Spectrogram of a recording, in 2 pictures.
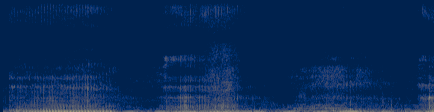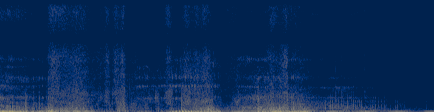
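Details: Adult snoring loudly on Christmas morning; loud, low, rattling snores in repeated bursts, about four or five in thirteen seconds, with quieter breathing between. Snoring.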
